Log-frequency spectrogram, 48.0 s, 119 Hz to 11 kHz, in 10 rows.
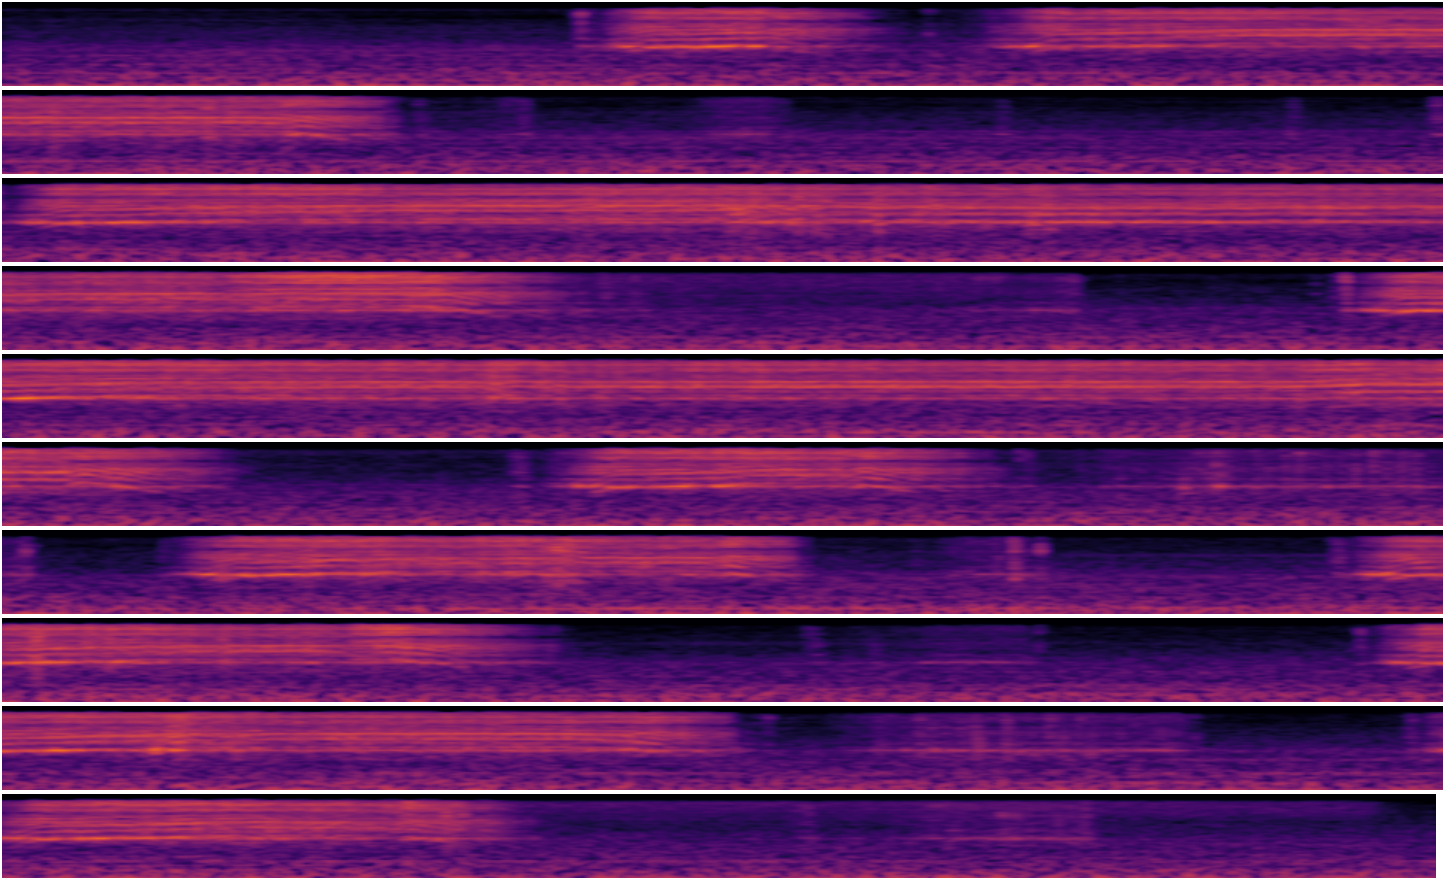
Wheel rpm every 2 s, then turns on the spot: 10, 70, 140, 10, 20, 150, 150, 140, 10, 70, 160, 160, 40, 50, 50, 100, 50, 80, 0, 120, 60, 60, 30, 10.
6-8 16-18 40-42 46-48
